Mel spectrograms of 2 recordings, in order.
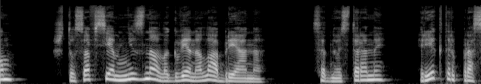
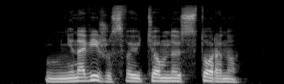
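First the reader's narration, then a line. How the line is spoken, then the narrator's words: Muffled mutter. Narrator (Russian): приглушенно пробормотал он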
